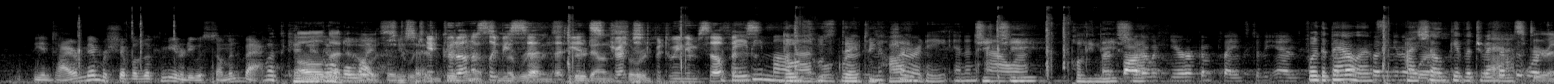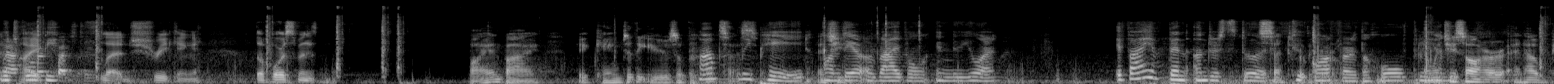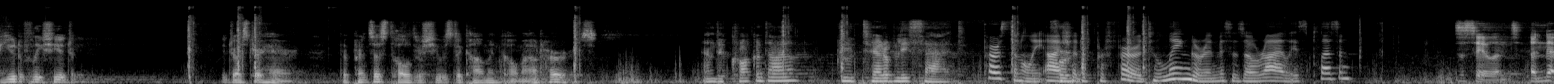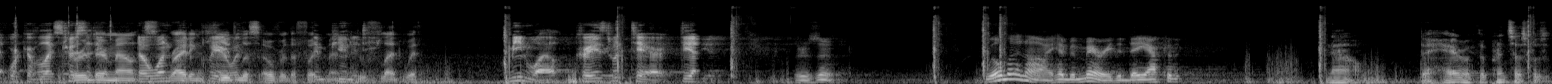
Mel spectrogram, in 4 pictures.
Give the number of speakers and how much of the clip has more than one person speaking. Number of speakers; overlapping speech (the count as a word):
eight, about 31%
